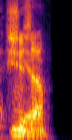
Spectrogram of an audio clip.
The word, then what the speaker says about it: Chazelle: is it Chazelle? Is that how I pronounce it? I don't want to... – Yeah, Chazelle.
